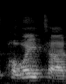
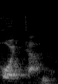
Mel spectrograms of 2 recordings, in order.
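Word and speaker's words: poēta: And the reason why that's an essential macron is that lets me know that I pronounce this as poeta, not poita. Because normally that OE is a diphthong.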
